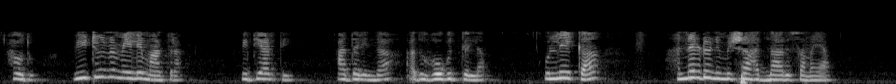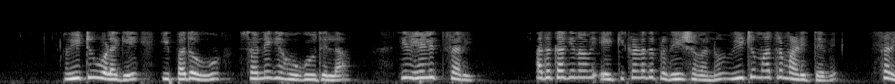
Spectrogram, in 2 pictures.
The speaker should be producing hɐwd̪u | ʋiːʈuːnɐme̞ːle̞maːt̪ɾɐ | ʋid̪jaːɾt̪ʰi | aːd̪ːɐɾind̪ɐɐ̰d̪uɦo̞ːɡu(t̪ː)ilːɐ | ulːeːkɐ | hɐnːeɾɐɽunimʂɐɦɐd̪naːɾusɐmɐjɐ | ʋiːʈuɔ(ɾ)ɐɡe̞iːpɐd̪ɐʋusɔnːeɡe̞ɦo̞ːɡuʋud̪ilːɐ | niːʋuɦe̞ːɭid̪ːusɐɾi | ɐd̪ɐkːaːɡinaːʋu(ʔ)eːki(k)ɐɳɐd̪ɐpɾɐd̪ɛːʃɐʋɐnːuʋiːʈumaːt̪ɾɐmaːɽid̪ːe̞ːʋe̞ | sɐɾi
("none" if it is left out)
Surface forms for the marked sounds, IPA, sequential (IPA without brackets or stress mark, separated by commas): t̪ː, ɭ, ʔ, k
